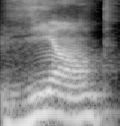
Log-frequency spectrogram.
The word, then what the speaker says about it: viandes: Les viandes. Les viandes, je ne prononce pas le E et le S final.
